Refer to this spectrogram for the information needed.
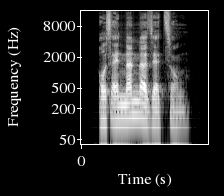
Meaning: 1. altercation; controversy; argument, dispute, debate 2. examination, analysis (mit of)
- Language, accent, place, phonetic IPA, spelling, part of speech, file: German, Germany, Berlin, [aʊ̯sʔaɪ̯ˈnandɐˌzɛt͡sʊŋ], Auseinandersetzung, noun, De-Auseinandersetzung.ogg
